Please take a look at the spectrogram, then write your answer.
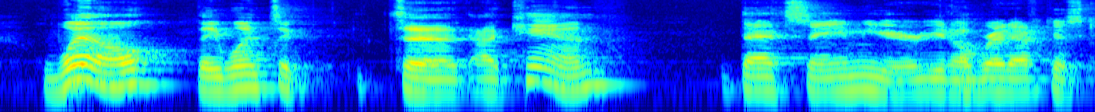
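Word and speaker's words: Cannes: Well, they went to to Can that same year, you know, right after Cans, right after I am pronouncing it correctly, right? It's can, but people will tell you it's con and so they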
